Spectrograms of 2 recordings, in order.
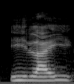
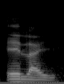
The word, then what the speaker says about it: Eli: Yung high priest po noon, ang pangalan po niya ay Elay or Eli. Pero agag pinakinggan niyo po sa audio bible, ang pronounce nila is Eli.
